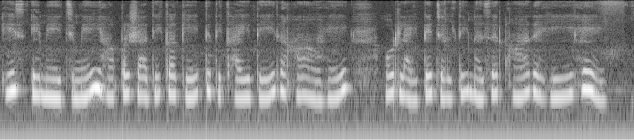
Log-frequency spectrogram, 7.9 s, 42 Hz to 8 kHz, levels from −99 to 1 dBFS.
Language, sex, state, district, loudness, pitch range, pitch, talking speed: Hindi, female, Rajasthan, Jaipur, -17 LUFS, 210-245 Hz, 230 Hz, 145 wpm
